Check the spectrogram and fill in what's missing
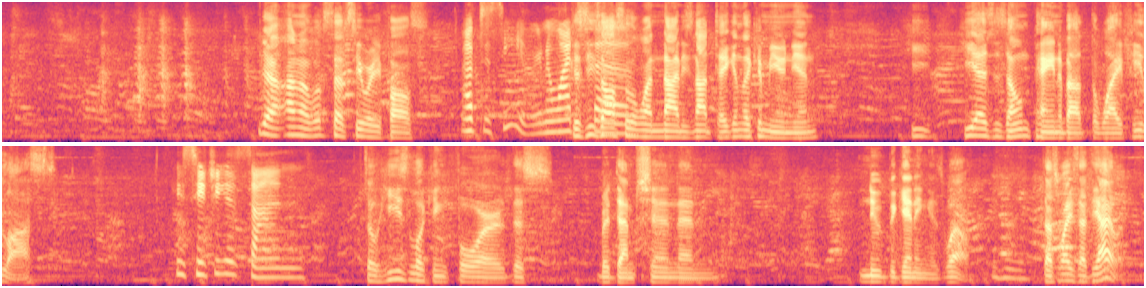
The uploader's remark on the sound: This episode was recorded over drinks and dinner at The Independent Bar and Cafe in Tampa, Florida.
